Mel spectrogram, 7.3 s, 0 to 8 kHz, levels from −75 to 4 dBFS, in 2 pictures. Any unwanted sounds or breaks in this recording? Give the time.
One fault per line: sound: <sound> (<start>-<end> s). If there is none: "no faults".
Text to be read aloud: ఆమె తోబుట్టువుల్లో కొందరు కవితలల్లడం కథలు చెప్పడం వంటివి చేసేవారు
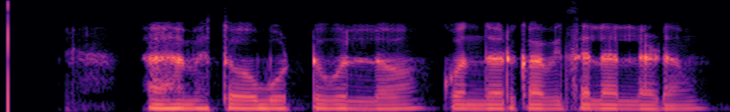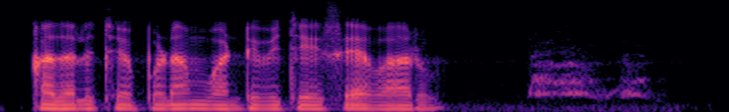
sound: bark (6.3-7.0 s)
